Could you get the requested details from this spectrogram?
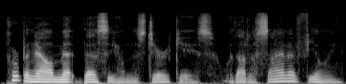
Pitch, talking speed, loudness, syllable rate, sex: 110 Hz, 190 wpm, -19 LUFS, 5.5 syllables/s, male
